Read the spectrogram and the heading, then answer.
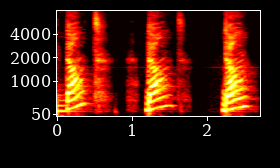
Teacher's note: Então pode ser don't, don't, don't. Então, você chega a colocar a língua lá no céu da boca para fazer o T, mas não necessariamente tem t, t, o som · repara que você não vai ouvir o T do don't · Term: consoantes oclusivas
